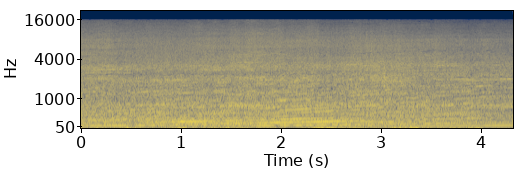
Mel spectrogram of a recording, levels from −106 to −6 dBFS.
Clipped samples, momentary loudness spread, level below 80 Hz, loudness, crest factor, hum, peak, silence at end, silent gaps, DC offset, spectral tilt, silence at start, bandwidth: under 0.1%; 4 LU; -34 dBFS; -19 LUFS; 14 dB; none; -6 dBFS; 0 s; none; under 0.1%; -4 dB/octave; 0 s; 16 kHz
